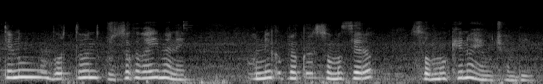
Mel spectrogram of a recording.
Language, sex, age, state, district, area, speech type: Odia, female, 30-45, Odisha, Cuttack, urban, spontaneous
